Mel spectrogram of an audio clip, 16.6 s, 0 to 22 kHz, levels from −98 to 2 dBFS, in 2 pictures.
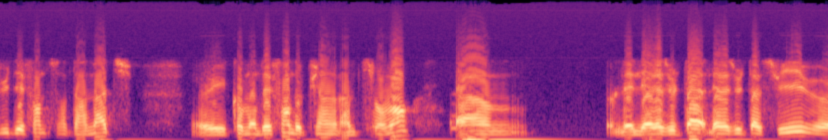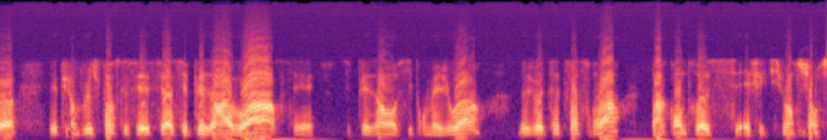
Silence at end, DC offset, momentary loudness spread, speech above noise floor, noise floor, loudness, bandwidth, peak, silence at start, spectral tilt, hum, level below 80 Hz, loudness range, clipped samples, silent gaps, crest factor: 0 s; under 0.1%; 12 LU; 33 dB; -42 dBFS; -9 LUFS; over 20 kHz; 0 dBFS; 0 s; -5.5 dB/octave; none; -38 dBFS; 4 LU; 3%; none; 10 dB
